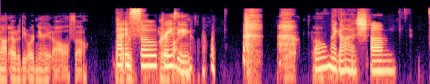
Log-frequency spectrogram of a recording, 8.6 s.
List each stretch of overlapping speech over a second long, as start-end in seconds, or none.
2.3-3.8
